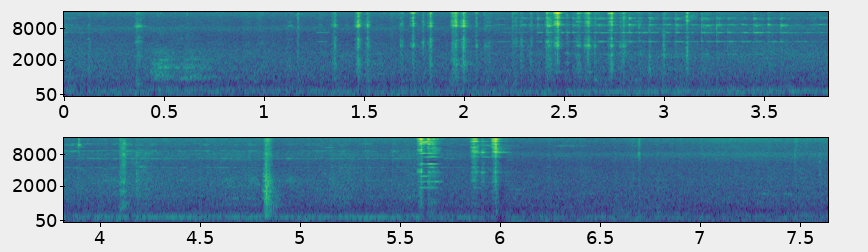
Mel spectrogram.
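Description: Light metallic clicks and clinks of hand tools and small engine parts being handled during a spark plug change, scattered through the middle, the sharpest about five seconds in, over a steady low hum.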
